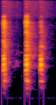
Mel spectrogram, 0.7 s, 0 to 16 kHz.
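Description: Sparkly faceted black clip-on earrings are tapped together three times, giving short, bright clicks centered around 1.5 kHz that die away almost instantly. The earrings are glass.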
